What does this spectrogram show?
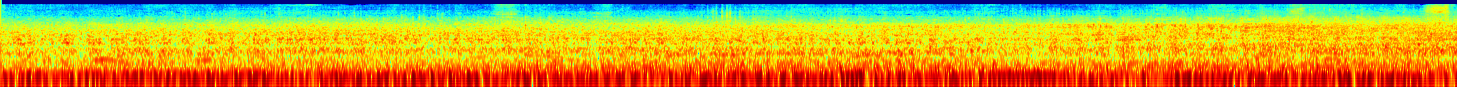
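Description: A car engine idling steadily nearby, a deep low sound with no revving.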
